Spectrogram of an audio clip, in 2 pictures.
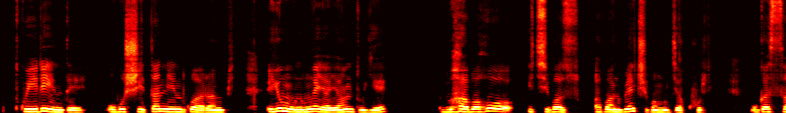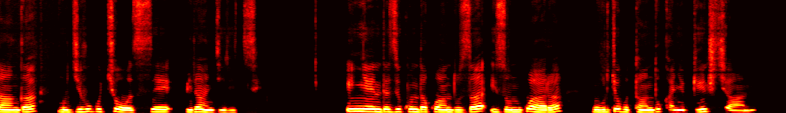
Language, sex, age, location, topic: Kinyarwanda, female, 18-24, Kigali, health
